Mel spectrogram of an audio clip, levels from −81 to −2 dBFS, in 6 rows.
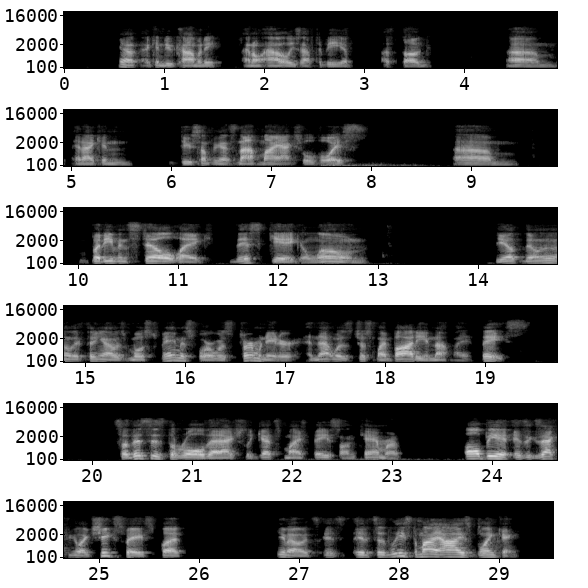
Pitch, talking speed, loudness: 110 Hz, 175 wpm, -27 LUFS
